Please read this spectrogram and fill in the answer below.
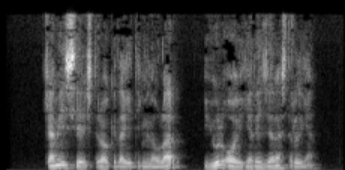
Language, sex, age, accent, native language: Uzbek, male, 18-24, Qashqadaryo, Uzbek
